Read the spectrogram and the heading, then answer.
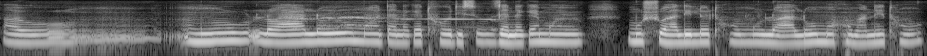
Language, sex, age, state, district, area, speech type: Assamese, female, 30-45, Assam, Sivasagar, rural, spontaneous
